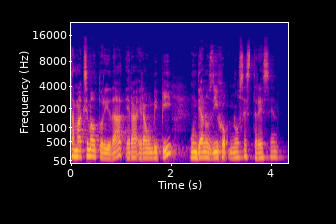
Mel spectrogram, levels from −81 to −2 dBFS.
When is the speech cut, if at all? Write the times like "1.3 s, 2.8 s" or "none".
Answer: 3.1 s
